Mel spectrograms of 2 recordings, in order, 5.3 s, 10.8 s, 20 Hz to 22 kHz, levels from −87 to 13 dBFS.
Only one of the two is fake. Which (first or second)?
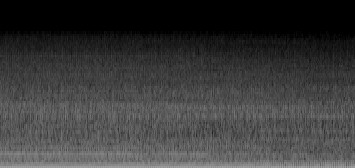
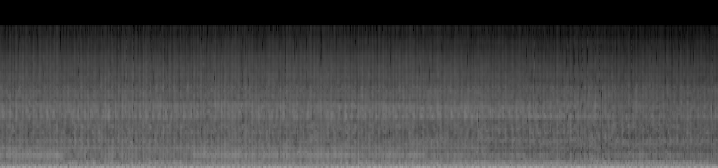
second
